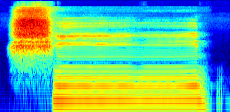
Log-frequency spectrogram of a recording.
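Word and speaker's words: ش: শিন, এই শিন উচ্চারণে আমরা ইংরেজিতে SH মিলে যেটা হয় স, কিংবা আমাদের বাংলায় যে স ব্যবহৃত হয় ঠিক সেভাবে আমরা উচ্চারণ করব এবং আপনারা দেখছেন একটা হিস হিস আওয়াজ আসছে, শিন। সিন টোটালি আমাদের ইংরেজির যে এস আছে অনেকটা সেভাবে, আর শিন হলো SH স, ঠিক সেভাবে আমরা উচ্চারণের চেষ্টা করব।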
